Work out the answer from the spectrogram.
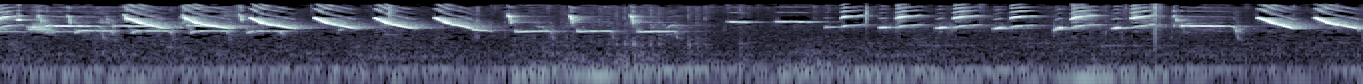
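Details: Belgian canary in an aviary repeating sharp down-swept whistles about twice a second, mixed with lower chips, a short steady whistle, and bursts of quick chattering notes, over a faint hum.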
